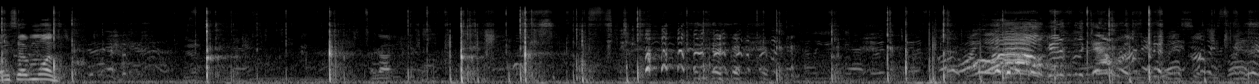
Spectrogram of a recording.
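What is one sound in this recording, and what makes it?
Paddles pop sharply against a plastic ball in quick rallies.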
